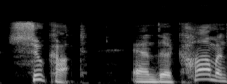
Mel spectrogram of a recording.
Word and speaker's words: Sukkot: It's called Sukkot, and the common spelling is S U K K O T, although it's spelled a number of different ways.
